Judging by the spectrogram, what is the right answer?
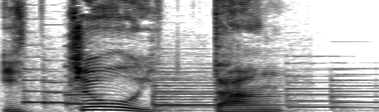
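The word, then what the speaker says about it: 一長一短: 完全ではないこと一朝の発音は促音と長音が入っているので注意ですあのデパートの食品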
